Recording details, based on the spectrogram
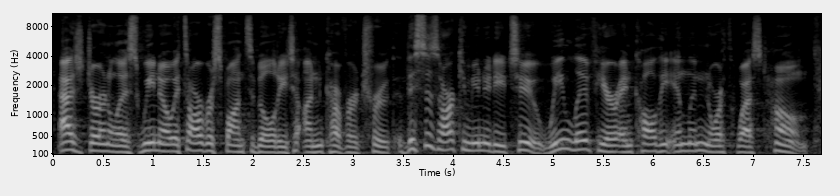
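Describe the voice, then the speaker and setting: A man's voice: a little high, a little mellow. Earnest male news anchor. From Vietnamese and Chinese American. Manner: earnest, measured delivery. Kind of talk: scripted news feature narration.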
